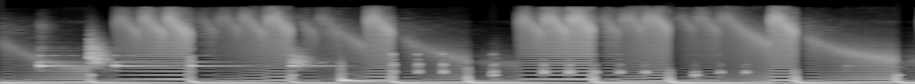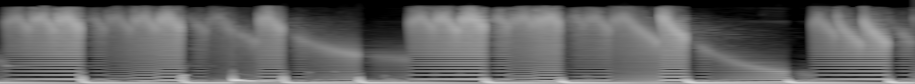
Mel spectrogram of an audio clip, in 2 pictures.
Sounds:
Music, Electronic music

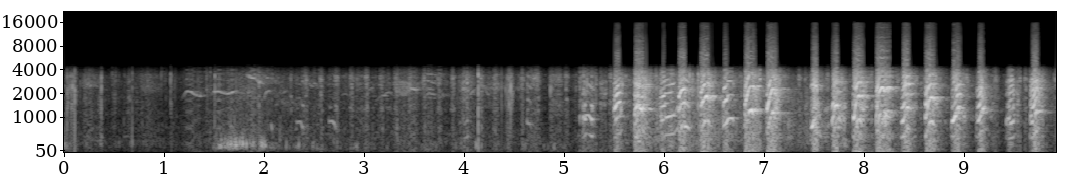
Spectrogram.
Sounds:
Bow-wow, Yip

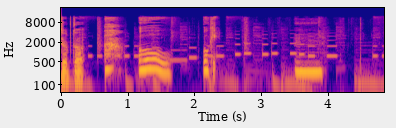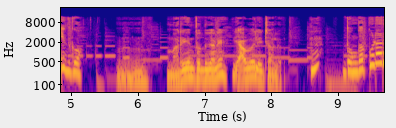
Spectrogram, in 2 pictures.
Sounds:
Music, Speech

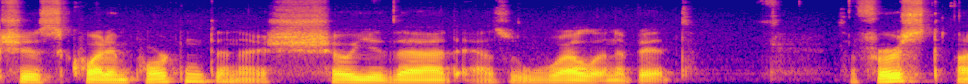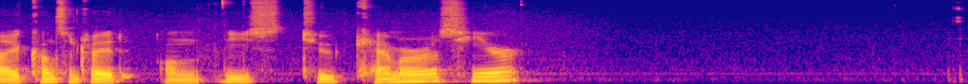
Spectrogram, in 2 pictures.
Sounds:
Speech

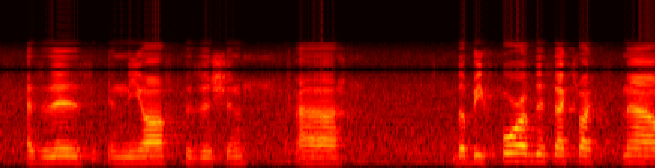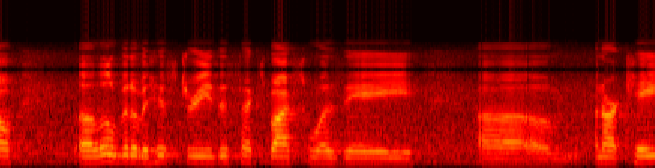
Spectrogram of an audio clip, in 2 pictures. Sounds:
Speech

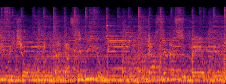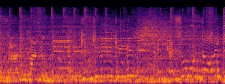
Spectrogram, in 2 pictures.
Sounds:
Blues, Music

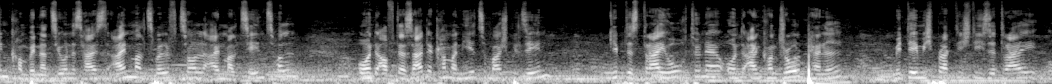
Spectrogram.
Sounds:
Music, Speech

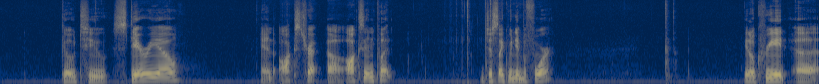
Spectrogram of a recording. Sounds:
Speech

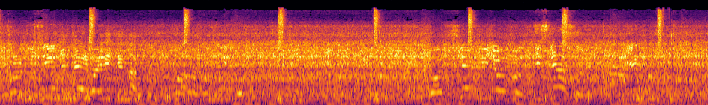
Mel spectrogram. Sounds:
Speech, Music

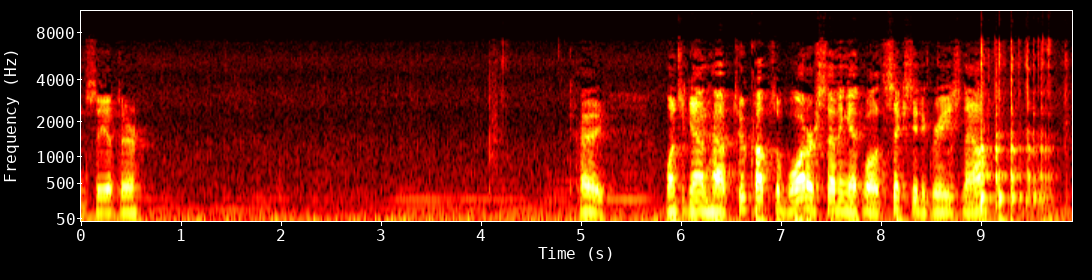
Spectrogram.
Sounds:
Speech

